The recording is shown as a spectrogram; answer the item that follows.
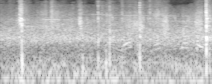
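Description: Tennis rally: sharp knocks of rackets hitting the ball, mixed with players' footsteps on the court, several in two seconds. The clearest knock comes about a fifth of a second in.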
